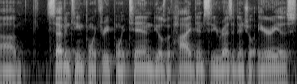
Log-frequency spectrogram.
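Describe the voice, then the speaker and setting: The intonation is monotone and flat, on a very clean recording with a silent background. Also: man. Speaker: attorney representing a mining client. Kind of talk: public hearing testimony. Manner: fast.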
